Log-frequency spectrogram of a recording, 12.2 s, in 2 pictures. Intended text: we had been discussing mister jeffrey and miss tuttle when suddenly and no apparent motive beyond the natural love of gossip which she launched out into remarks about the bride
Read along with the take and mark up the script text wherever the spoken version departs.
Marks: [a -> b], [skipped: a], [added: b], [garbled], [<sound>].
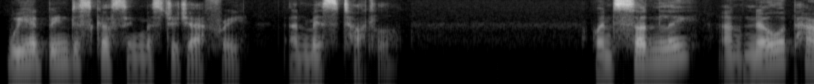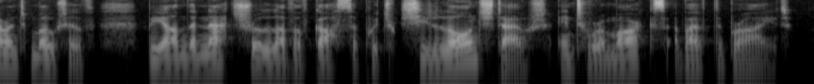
we had been discussing mister jeffrey and miss tuttle when suddenly and no apparent motive beyond the natural love of gossip which she launched out into remarks about the bride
